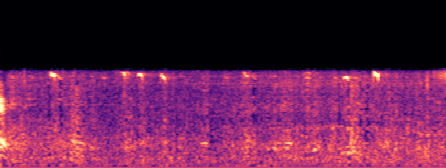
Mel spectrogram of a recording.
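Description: Steady outdoor street background noise with a few faint, short high chirps scattered through.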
